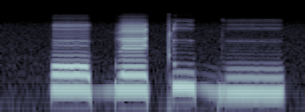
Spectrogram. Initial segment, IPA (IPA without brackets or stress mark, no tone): ɔ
